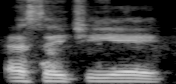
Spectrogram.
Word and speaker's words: Shea: fan you must check out lastplay at shea shea is the pronunciation and vandana says you played for belie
